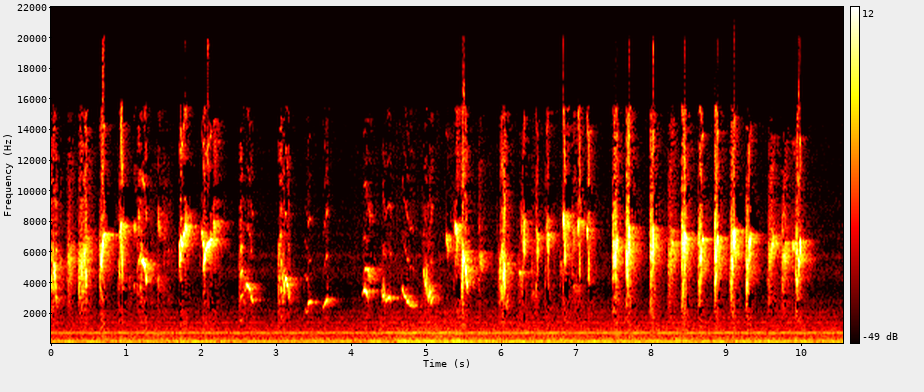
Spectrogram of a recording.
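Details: Brown-throated sunbird (kolibri ninja) in lively, sustained song for a songbird-training master: varied high chirps and slurred phrases building into a fast series of repeated sharp notes, over a constant low hum.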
